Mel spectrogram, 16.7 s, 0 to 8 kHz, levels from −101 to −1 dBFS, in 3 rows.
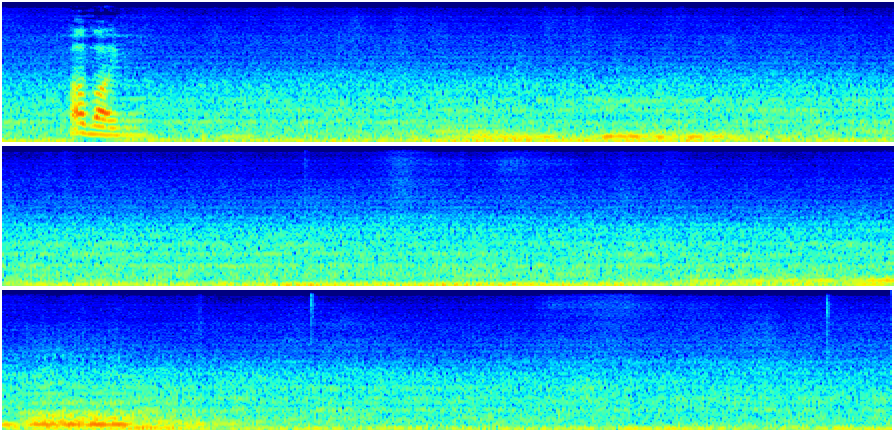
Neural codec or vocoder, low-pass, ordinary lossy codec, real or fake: autoencoder, 48 kHz, 32 numbers a frame, DAC-VAE, trained on Japanese speech; 7.2 kHz; none; fake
